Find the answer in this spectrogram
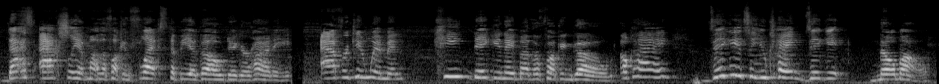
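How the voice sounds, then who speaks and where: Very high-voiced woman ranting sarcastically. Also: expressive, moderate pace, slight background noise. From United States. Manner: profane, sarcastic, heavy swearing. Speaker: commenter in a stitched clip. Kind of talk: mock-praising rant.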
